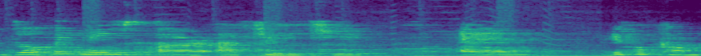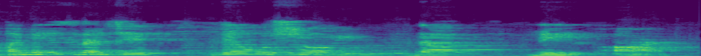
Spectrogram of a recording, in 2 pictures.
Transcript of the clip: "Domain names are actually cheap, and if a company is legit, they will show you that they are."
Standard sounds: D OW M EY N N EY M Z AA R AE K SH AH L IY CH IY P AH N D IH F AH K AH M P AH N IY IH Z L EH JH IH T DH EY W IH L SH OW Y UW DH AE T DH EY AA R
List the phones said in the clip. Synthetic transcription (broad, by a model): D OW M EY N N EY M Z AA R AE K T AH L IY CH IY AH N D IH F AH K AH M P AH N IY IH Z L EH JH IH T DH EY W IH L SH OW Y UW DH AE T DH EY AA R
